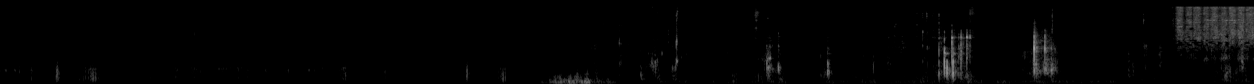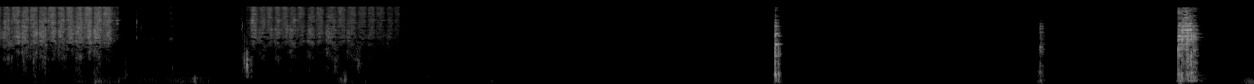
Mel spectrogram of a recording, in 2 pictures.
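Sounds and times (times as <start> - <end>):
brush scrubbing metal blade: 11.7 - 13.8, 15.0 - 16.6.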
